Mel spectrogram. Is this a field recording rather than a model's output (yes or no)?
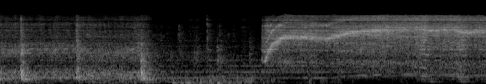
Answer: yes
